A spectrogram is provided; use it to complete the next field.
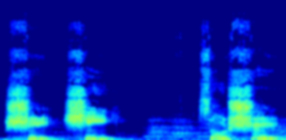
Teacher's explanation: Naging sound value she, SH yung kasi sinundan siya ng vowel I.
